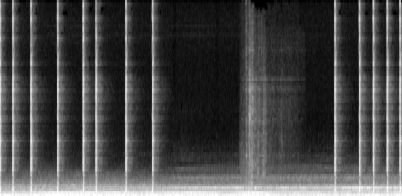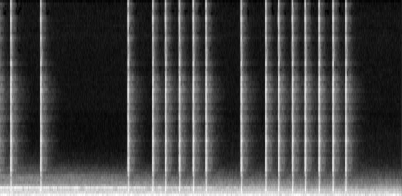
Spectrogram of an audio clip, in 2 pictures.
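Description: A safe's combination dial clicks as it turns.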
